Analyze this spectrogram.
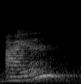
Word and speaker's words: Ayin: Okay, let's do ayin. This one is Zaire. I've always given me a little trouble. S. Samech. All right, let's do ayin. Ayin is another silent letter.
